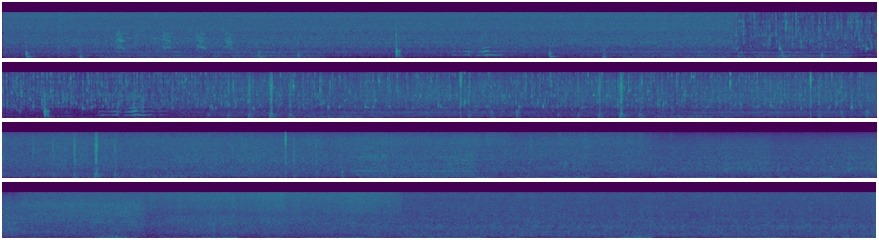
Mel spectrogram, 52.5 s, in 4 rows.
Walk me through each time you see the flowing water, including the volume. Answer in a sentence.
The flowing water can be heard from 0.0 to 52.4 s, at a steady volume.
